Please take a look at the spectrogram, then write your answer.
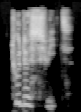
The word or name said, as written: tout de suite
